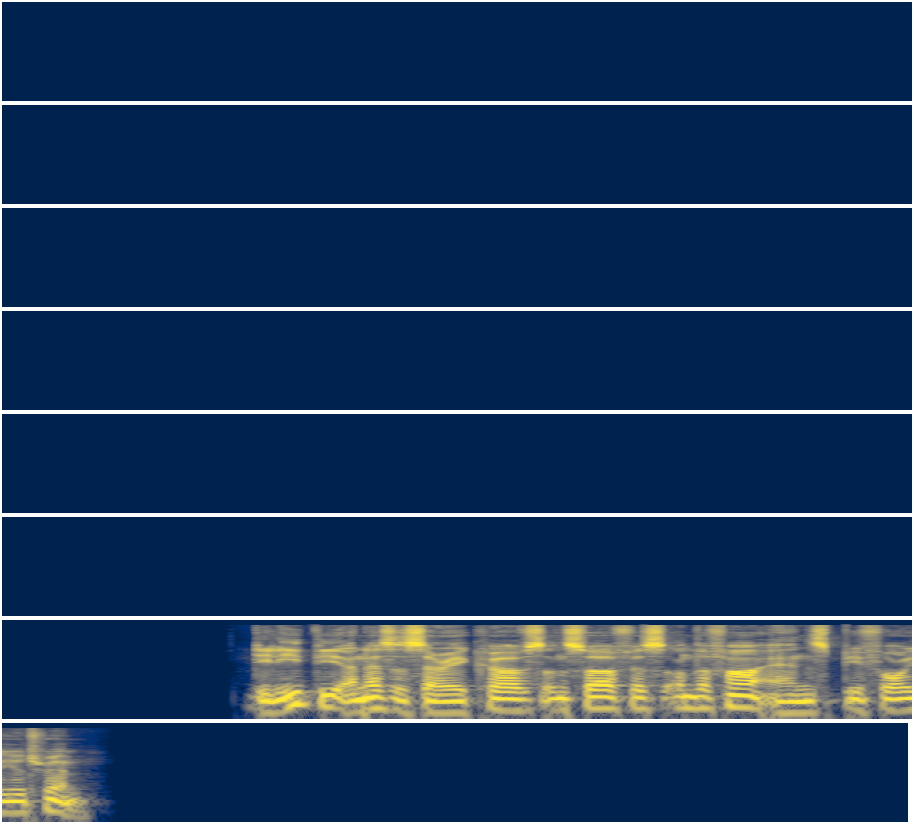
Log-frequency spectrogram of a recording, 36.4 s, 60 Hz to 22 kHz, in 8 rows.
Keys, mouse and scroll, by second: 1.8 click, 4.7 space, 6.4 click, 10.2 click, 10.3 double click, 11.7 click, 13.7 click, 14.6 space, 20.9 click, 25.7 click, 26.3 alt+shift+right click, 27.9 click, 30.6 Return, 31.9 click, 33.1 alt+shift+right click, 34.3 alt+shift+middle click, 35.2 click, 36.2 space.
